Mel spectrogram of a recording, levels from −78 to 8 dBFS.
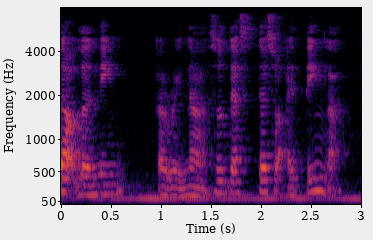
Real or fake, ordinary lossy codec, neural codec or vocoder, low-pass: real; none; none; 7.2 kHz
